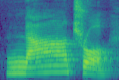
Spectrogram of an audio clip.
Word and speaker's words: natural: What sound don't you hear? That middle u. Natural. There are two sounds.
